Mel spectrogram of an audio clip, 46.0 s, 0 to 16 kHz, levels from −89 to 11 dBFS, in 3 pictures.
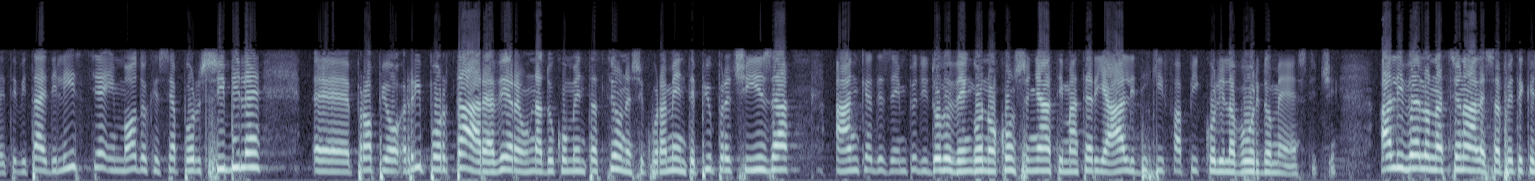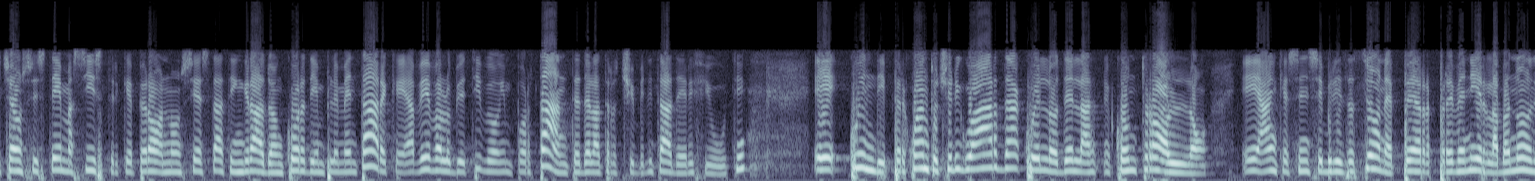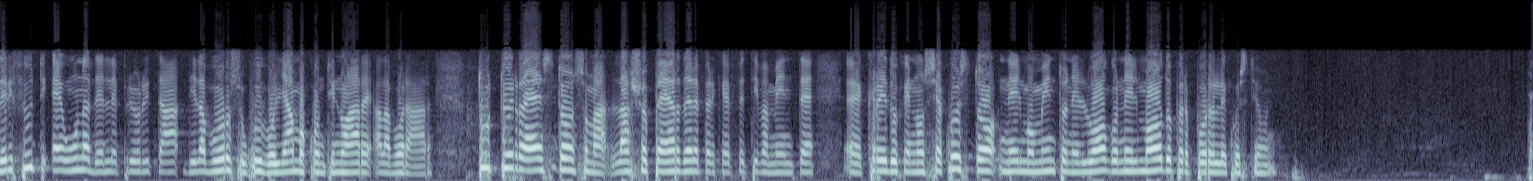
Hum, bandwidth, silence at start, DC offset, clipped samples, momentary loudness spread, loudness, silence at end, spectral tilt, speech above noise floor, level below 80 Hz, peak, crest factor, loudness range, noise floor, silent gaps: none; 7.6 kHz; 0 s; under 0.1%; 0.1%; 9 LU; -10 LUFS; 0 s; -8 dB/octave; 39 dB; -30 dBFS; 0 dBFS; 10 dB; 3 LU; -49 dBFS; none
